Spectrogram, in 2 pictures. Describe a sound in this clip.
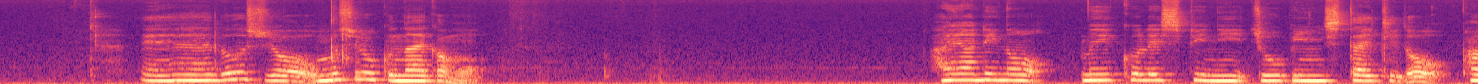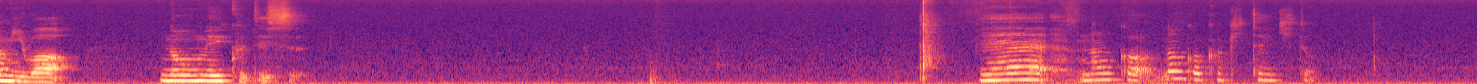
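A young woman speaks softly and close by, in short bursts with pauses.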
